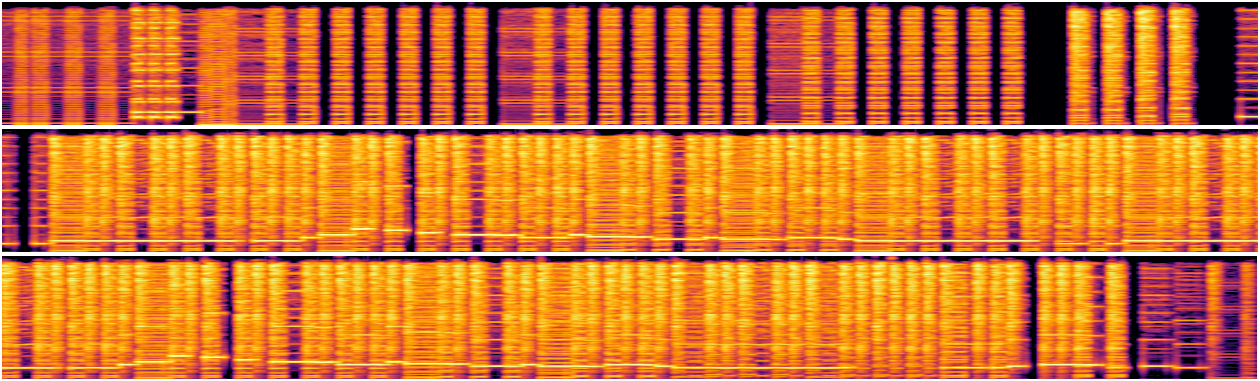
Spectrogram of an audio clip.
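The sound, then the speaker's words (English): Bright, bouncy chiptune music from the video game Kirby's Dream Land: a choppy, stop-start opening gives way to a steady, upbeat melody over a bass line. It plays loud, with no voices. “It's a Kirby game. It's Kirby's Dream Land.”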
